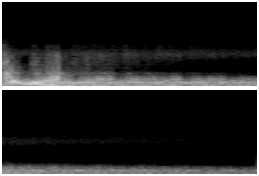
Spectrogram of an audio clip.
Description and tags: there is a long tune what i made it with absynth synthesiser and i cut it to detached sounds
ambience, deep, experimental, drone, digital, noise, space, atmosphere, ambient, synth, fx, horror, sample, electronic, sound-effect, reverb, dark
